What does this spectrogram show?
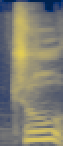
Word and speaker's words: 猪: So 猪 means pig, and its pinyin is 支吾猪, and 租 means rent. Its pinyin is 租. So if you mispronounce 猪 as 租, then people may think you are talking about renting something rather than a pig.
